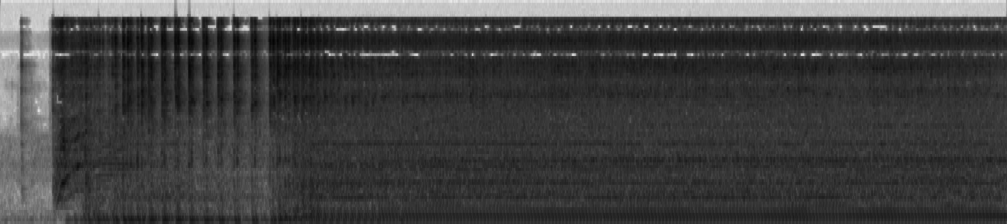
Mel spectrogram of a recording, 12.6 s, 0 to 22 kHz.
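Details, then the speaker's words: First start of a newly assembled Bradley 36-inch hydro walk-behind mower, with parking brake on, blades off, choke out and half throttle: after a couple of seconds of cranking it catches, stumbles briefly, then settles into a steady, even idle. "we're going to have the parking brake on blades off obviously choke out we'll go half throttle it might take a little bit for fuel to get through the system"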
